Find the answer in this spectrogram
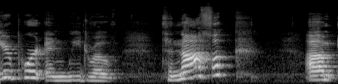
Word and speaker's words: Norfolk: and we drove to nauk um it's spelled Norfolk but that is not how it's pronounced just so you know it's nauk so we went to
